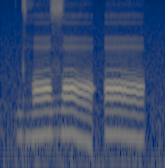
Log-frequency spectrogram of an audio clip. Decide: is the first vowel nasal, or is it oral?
oral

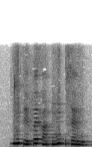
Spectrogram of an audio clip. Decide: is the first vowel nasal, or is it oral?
nasal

